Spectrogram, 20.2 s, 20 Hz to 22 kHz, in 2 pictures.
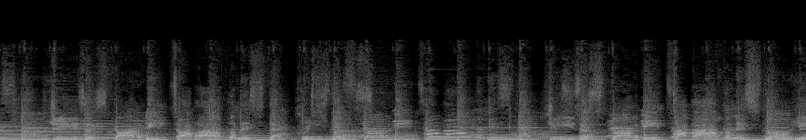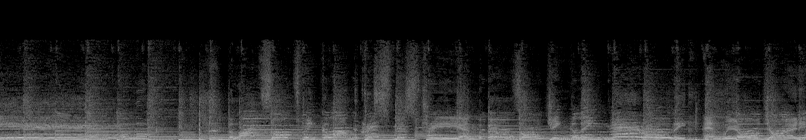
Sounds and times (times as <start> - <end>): Christian music: 0.0 - 20.1
Christmas music: 0.0 - 20.1.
